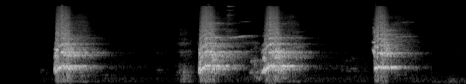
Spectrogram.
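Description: A dog barks four times, loud, in sharp bursts with uneven gaps between them. The barks are full-throated against an otherwise quiet background with no talking.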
